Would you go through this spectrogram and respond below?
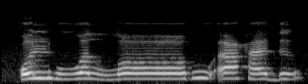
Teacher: دال پہ قلقلہ ہو رہا ہے کیونکہ ہم یہاں وقف کر رہے ہیں، رک رہے ہیں۔ قل هو اللہ احد، اور اگر اسے ملا کے پڑھیں گے تو قل هو اللہ احد اللہ الصمد، ایک نون قطنی لگا دیں گے، کیوں؟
